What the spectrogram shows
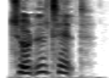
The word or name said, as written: tunneltelt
